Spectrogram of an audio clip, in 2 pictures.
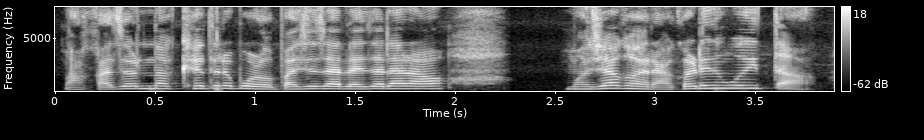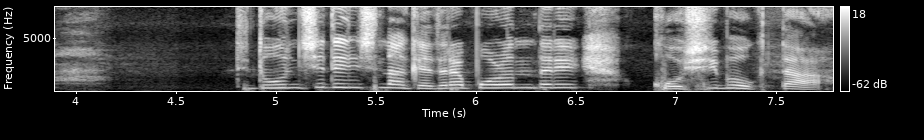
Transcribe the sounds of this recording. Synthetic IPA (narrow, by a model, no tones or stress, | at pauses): m̤akad͡zəɾnəkʰːet̪̬ɾəpɔɭəpaɕed͡zaljad͡zaljaɾa | m̤əd͡ʑʱjaɡʱəɾakəɽiːnʋəjt̪a̰ | t̪id̪onɕid̪inɕinəkʰet̪̬ɾapɔɭənt̪əɾekʰoɕiːbʱoɡt̪a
